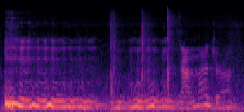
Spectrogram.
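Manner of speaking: very slow, drawn out. Real, not acted. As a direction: drag every word out. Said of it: "You would think I sipped something".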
